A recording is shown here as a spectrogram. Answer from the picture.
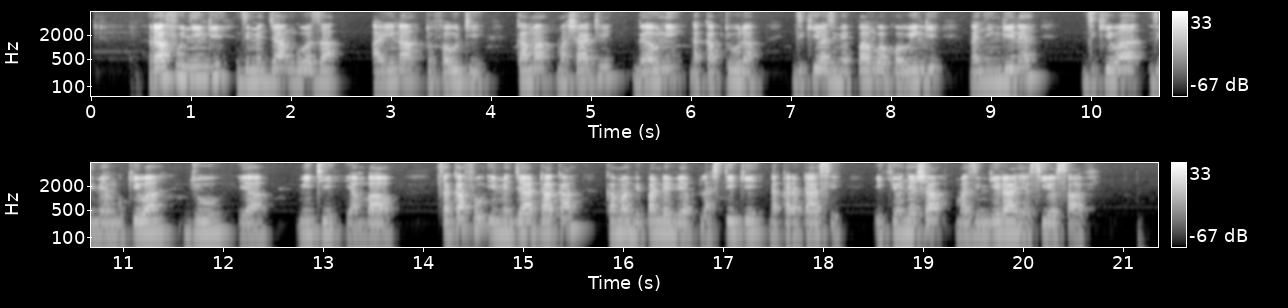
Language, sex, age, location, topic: Swahili, male, 18-24, Mombasa, finance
